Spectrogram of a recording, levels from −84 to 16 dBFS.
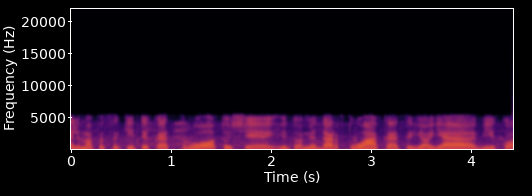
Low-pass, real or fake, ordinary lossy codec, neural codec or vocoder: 5.4 kHz; real; AAC, 48 kbps; none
